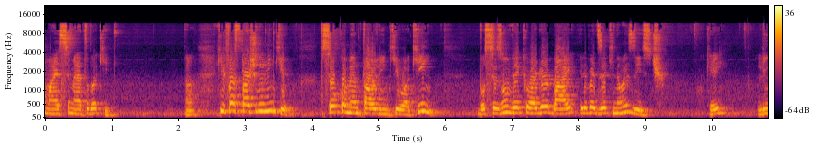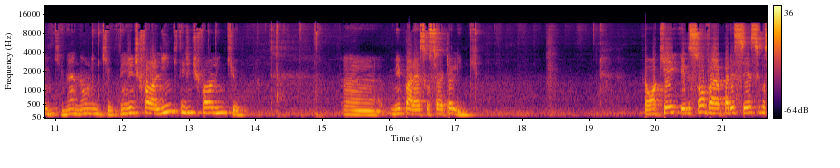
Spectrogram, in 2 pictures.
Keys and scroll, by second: 4.2 ctrl+,, 4.6 ctrl+s, 14.4 ctrl+,, 14.6 ctrl+s.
